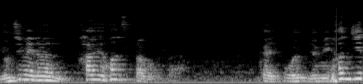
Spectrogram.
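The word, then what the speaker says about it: Huygens: 영상에서는이 사람이 호이겐스 사람이 네덜란드 사람인데 그 즘에는 하위 스라고 불요 그니까 현지 발음으로 이름을 부르는 걸 많이 하잖아요 옛날에는 뭐 중국 사람들 이름도 등속 그랬는데 샤오 이렇게 하듯이이 호이겐스 전통적으로 불렀고 칼도 발음 호이겐스 비슷하게 해요 뭐 이건 미국식 발음인 거죠 그니까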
